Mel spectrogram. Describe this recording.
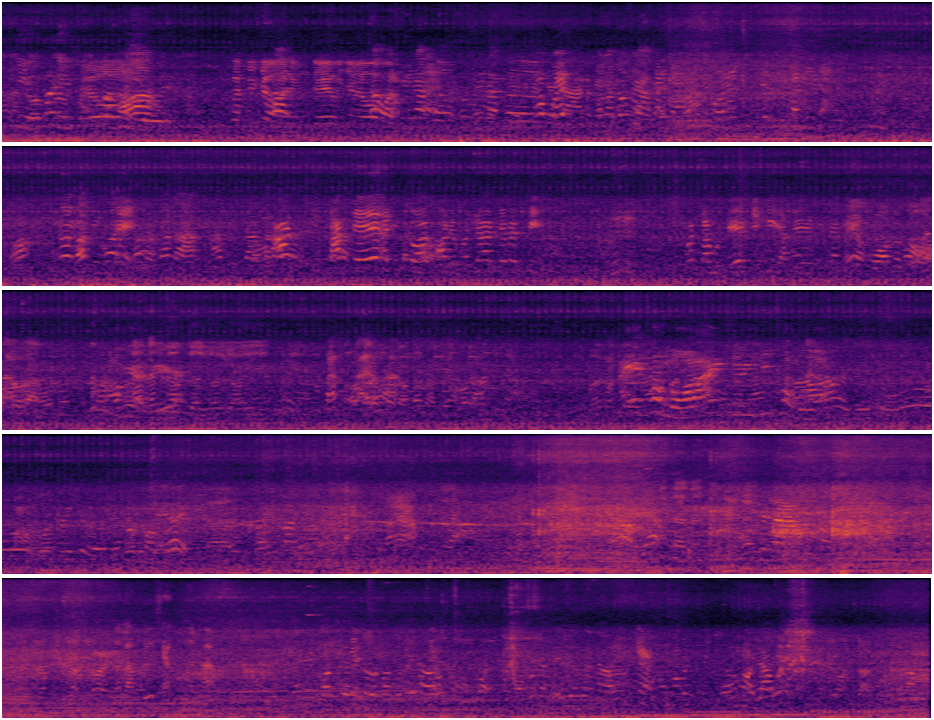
Traffic Sound, Noon break, in the Park, Workers break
